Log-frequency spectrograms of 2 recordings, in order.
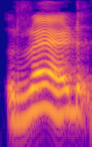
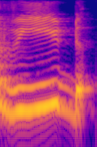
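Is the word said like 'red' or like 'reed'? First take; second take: red; reed. First: The vowel is short, like 'red'. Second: The vowel is long, like 'reed'. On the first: "फिर मैंने इसको रेड पढ़ा" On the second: "अभी मैंने आपको यहाँ पर रीड पढ़ा"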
